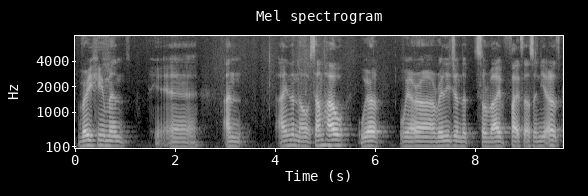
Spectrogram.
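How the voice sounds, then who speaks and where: A young Israeli man answers in halting, searching English. His voice is gravelly, with a touch of fry, and he stays flat and even in pitch. He is a guest speaking in an interview. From Argentina, raised in Israel. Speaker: camp counselor guest.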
